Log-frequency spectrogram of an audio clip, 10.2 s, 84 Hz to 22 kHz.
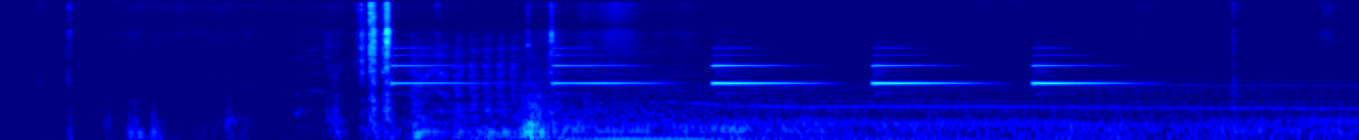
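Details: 2002 Lexus IS300 manual, cold start: steady mid-pitched whine at idle under warning chimes, most noticeable around idle; not apparently alternator, owner suspects oil pump, unconfirmed.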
